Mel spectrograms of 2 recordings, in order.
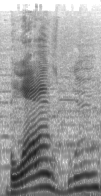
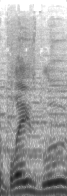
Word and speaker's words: BlazBlue: are back with some blas blue cross tag battler blaze blue if you like to use the american pronunciation jokey sam is here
